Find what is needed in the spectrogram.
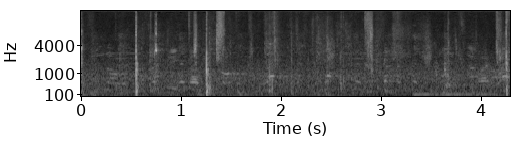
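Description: A basketball bounced on an outdoor hard court, several sharp, irregular bounces in the first couple of seconds, the loudest about a second and a quarter in.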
